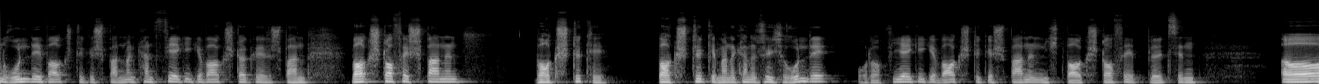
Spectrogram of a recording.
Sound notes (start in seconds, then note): 7.1 ranting about himself in German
